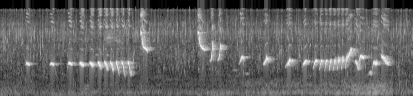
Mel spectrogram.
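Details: Training master song of a white-rumped shama: soft spaced whistles swell into a rapid falling series, then sweeping high slurs and short rising notes that build into a quick ascending run.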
